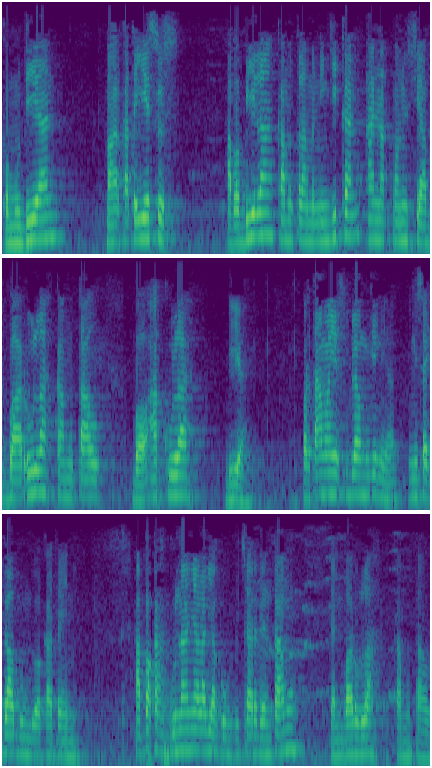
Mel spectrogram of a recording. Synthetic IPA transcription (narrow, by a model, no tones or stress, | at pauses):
kəmudian | makakat̪ajesʊs | apabilakamut̪əlahməniŋɡikananak̚manusiabaɾulahkamut̪au | bawaːkulah | dia | pərt̪amajesʊsbilaŋmuɡinjainisajaɡabʊŋduakat̪aini | apakahɡunaɲalaɡiakubərbit͡ʃaɾadəŋankamu | danbaɾulahkamut̪au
